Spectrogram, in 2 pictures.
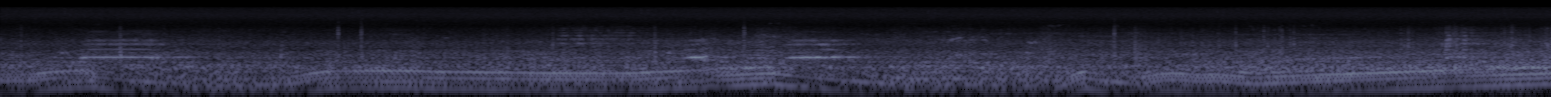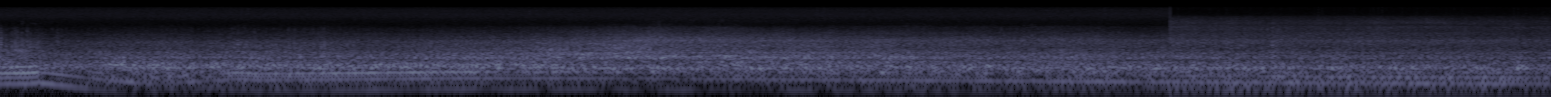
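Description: Car engine heard from inside the cabin while driving, its pitch climbing and dropping back several times through the gears in the first half, then running steadily at cruising speed, with road noise throughout.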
